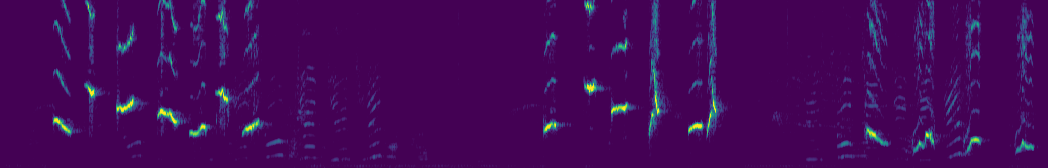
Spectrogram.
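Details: Greater green leafbird from Banyuwangi singing loud, varied whistled phrases of slurred rising and falling notes in bursts, pausing midway, then resuming with sharp high whistles and tumbling notes.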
